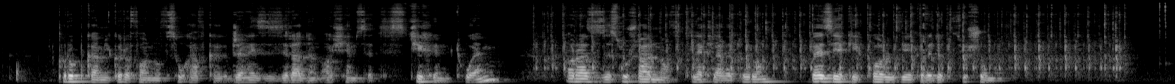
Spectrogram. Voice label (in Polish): Probka mikrofonu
